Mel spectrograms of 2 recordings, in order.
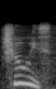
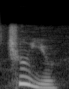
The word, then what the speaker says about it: Tzuyu: When I first encountered Tzuyu's name, like a lot of other people that don't speak Korean, I pronounced it as Tzuyu. Then I watched some interviews and variety shows and quickly learned that it's pronounced as Tzuyu.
